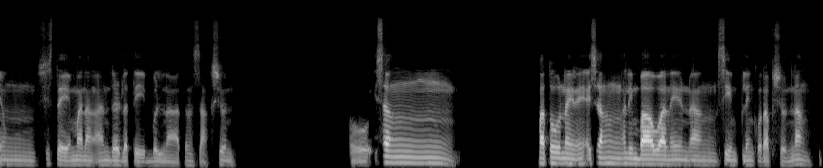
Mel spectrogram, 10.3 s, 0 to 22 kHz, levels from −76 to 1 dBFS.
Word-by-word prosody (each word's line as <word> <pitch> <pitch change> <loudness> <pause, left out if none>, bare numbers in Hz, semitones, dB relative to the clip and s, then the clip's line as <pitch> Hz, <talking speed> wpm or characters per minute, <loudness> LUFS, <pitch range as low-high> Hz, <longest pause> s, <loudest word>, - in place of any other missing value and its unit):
'yung 105 -1 -6 0.3
sistema 100 -1 -3
ng 95 -1 -3
under 95 0 -3
the 90 - -2
table 85 -1 -6
na 85 -1 -6
transaksyon. 90 +1 -8 1.4
Oo, 80 +2 -5
isang, 145 -2 +2 1.8
patunay 125 -2 +4
na 115 +1 -1
isang 125 0 0
halimbawa 110 -2 +8
na 105 - -2
'yun 105 -2 -4
ng 100 -1 -2 0.2
simpleng 95 -2 -4
korapsyon 80 - -3
lang. 95 -3 -3
100 Hz, 115 wpm, -24 LUFS, 90-115 Hz, 1.8 s, halimbawa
